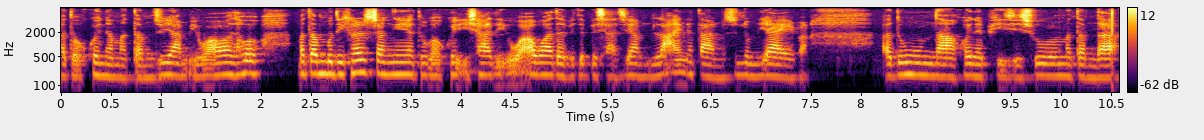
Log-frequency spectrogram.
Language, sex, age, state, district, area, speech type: Manipuri, female, 45-60, Manipur, Bishnupur, rural, spontaneous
